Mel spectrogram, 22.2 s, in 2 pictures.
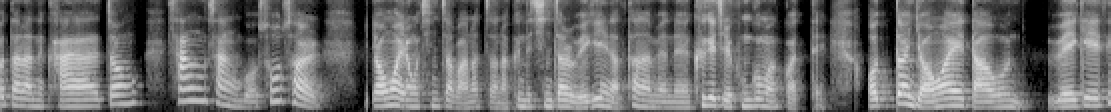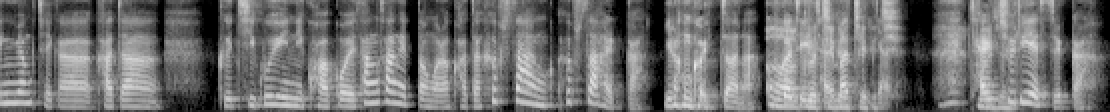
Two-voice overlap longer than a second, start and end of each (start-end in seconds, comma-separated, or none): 18.7-20.0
